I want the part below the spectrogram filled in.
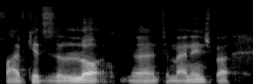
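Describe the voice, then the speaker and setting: A man speaks with a South London accent. His pace is moderate. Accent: South London accent, noticeable. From South London, England. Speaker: design operations consultant and podcaster. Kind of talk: live webinar interview.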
